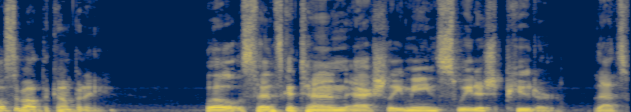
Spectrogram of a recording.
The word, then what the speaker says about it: Svenskt Tenn: Svenskt Tenn, yeah.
